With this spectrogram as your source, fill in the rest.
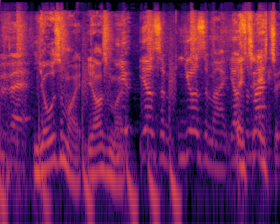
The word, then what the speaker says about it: Yosemite: Yosemite. Yosemite. It's so look up. This isn't going on. Look up the like pronunciation of that.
